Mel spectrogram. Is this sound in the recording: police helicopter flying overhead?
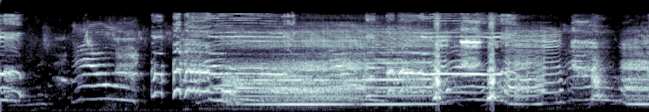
no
